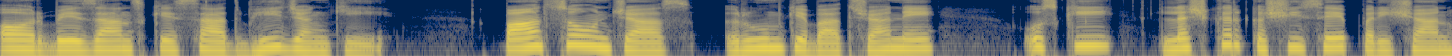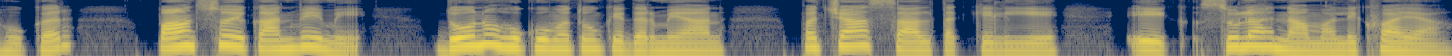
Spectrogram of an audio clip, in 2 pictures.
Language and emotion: Urdu, neutral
